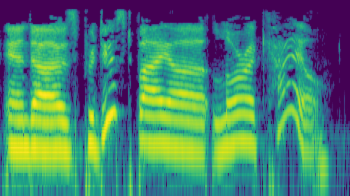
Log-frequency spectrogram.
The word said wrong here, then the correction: Kale: Is that, am I pronouncing her name right? – Yeah. – Laura Kyle? – Kale. – Yeah. Kale. Laura Kale.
